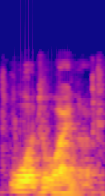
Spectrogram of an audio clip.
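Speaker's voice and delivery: a resigned aside, said low and soft; muttered to self. Real, not acted. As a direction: mutter it under your breath. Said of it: "repeated rhetorical phrase".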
